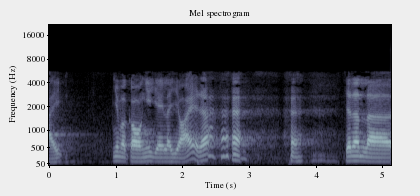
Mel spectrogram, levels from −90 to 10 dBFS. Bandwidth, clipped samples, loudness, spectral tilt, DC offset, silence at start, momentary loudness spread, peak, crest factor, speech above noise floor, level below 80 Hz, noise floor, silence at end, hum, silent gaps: 5.8 kHz; under 0.1%; -28 LUFS; -8.5 dB/octave; under 0.1%; 0 s; 15 LU; -10 dBFS; 20 dB; 35 dB; -72 dBFS; -62 dBFS; 0 s; none; none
